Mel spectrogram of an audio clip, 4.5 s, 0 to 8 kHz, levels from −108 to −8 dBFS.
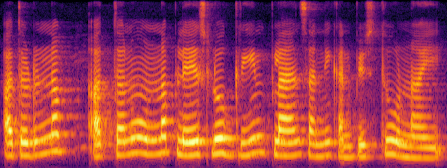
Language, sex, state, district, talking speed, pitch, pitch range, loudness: Telugu, female, Andhra Pradesh, Annamaya, 135 wpm, 240 Hz, 225-265 Hz, -16 LUFS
